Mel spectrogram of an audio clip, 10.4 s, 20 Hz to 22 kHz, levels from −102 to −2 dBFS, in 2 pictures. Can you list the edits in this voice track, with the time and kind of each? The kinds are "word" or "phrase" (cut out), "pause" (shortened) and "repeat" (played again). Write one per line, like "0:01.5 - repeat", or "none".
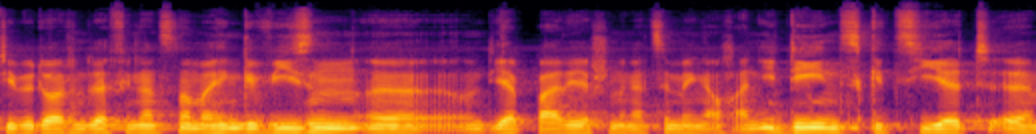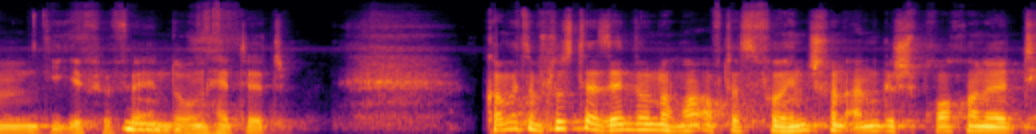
none

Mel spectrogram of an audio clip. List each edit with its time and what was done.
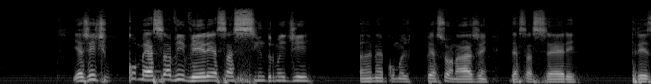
0:01.2 - pause
0:03.9 - word
0:04.2 - phrase
0:05.0 - pause

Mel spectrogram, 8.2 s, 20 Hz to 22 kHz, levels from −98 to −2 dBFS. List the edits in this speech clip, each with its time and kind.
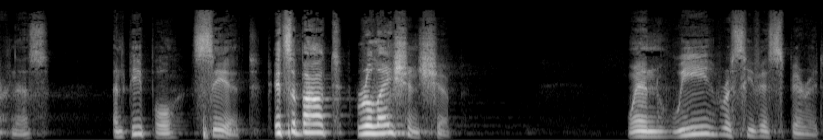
0:02.7 - pause
0:03.5 - pause

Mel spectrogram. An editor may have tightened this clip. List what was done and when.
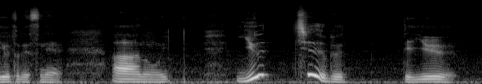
none

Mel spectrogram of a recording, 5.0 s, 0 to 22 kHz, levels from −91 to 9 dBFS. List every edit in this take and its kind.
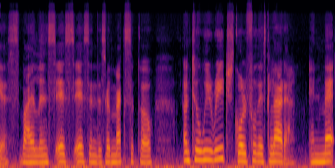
0:01.0 - repeat
0:01.6 - word
0:03.5 - word
0:04.0 - word

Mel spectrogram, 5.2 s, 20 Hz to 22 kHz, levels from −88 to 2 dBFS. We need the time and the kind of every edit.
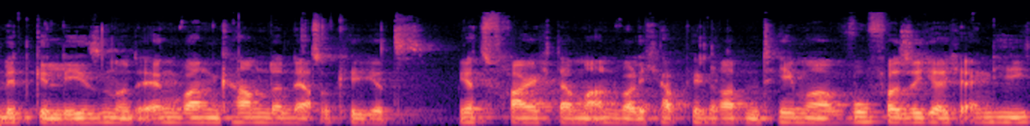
0:01.5 - word

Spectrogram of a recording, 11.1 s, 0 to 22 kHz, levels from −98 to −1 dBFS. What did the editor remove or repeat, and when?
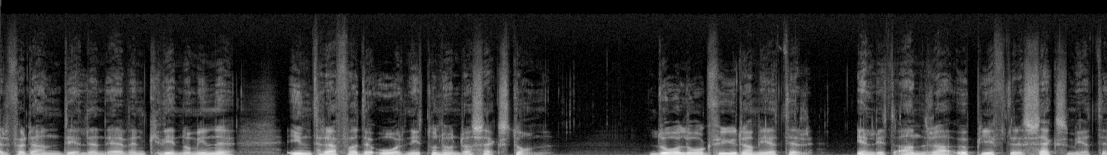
0:07.1 - word

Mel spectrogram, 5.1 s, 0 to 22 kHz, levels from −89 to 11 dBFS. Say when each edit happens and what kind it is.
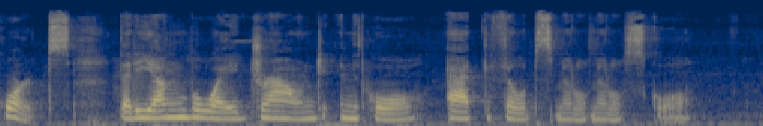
0:02.4 - word
0:02.9 - pause
0:03.9 - repeat

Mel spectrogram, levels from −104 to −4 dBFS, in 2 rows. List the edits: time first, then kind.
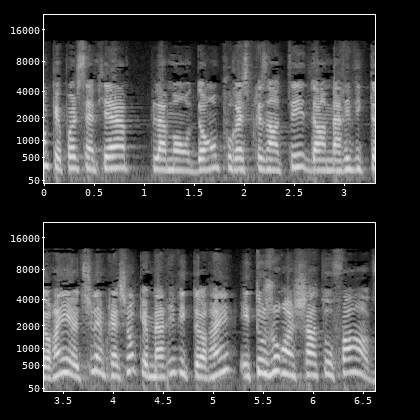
0:05.2 - pause

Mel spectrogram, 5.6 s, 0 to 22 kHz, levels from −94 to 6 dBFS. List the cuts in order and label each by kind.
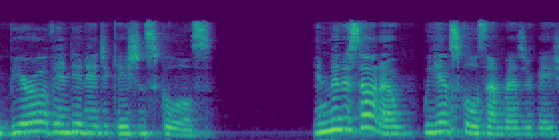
0:04.5 - word

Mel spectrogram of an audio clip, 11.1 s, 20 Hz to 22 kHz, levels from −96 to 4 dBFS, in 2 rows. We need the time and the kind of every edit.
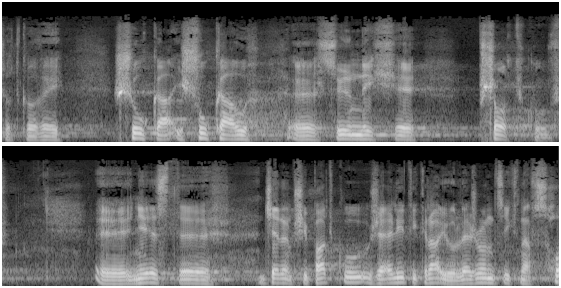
none

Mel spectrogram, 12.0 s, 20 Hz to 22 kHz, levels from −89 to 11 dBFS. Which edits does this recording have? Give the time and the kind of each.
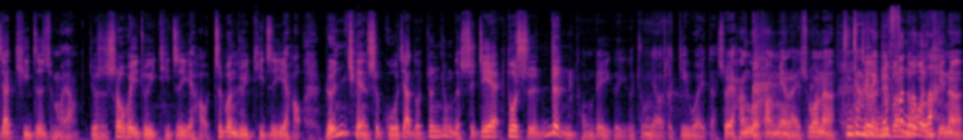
0:06.3 - pause

